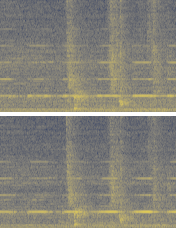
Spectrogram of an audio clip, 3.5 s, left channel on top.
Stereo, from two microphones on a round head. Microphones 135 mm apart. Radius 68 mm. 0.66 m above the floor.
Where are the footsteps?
40° right (ahead or behind), 0.8 m; by 3.4 s 55° left (ahead or behind), 1.3 m.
